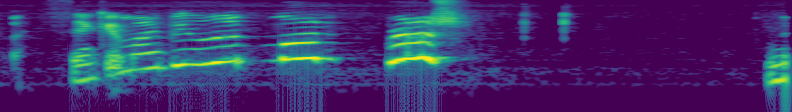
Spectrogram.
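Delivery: very high, slow squeaky voice. Acted. Musing to her viewers about a brush, in a slow squeaky high voice. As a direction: squeak it out slowly in a tiny high voice.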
